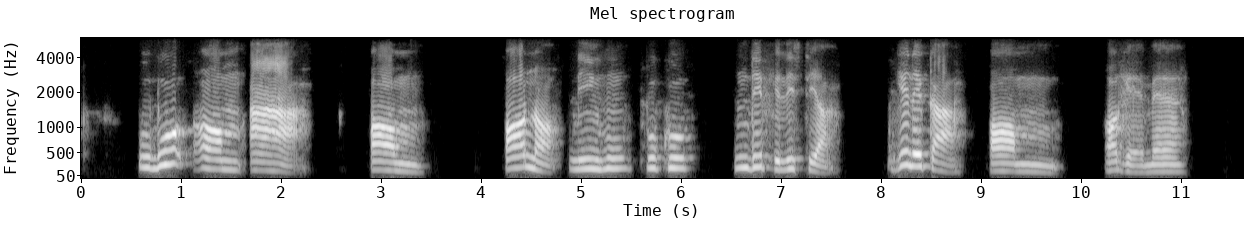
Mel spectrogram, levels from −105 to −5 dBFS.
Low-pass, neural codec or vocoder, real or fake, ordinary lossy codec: 5.4 kHz; codec, 16 kHz, 8 kbps, FreqCodec, larger model; fake; Opus, 32 kbps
